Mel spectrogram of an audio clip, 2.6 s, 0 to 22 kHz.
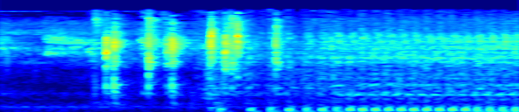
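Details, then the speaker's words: Yamaha Mio Soul 125 scooter after replacing the loose rear wheel-axle bearings: cranks briefly, catches and settles into a steady, even putter with no grinding. Healthy start; engine now smooth. "Jadi sekarang mesinnya sudah halus"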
